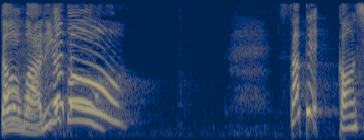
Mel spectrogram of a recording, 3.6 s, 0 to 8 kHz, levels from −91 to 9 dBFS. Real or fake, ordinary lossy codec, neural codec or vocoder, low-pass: real; none; none; 7.2 kHz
